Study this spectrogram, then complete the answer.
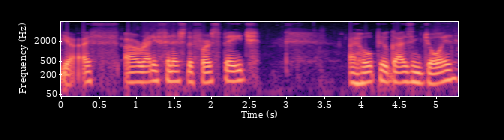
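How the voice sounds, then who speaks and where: This is a man with a Portuguese accent. His pitch sits in the medium range. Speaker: YouTuber reading aloud. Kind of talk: reading aloud; casual chat. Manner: halting, stumbles over words.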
